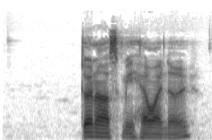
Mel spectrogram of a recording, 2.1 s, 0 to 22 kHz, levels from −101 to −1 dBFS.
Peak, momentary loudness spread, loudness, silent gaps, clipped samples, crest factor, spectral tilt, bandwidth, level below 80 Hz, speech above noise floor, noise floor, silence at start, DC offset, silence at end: -4 dBFS; 10 LU; -21 LUFS; none; under 0.1%; 20 dB; -3 dB/octave; 11.5 kHz; -62 dBFS; 55 dB; -77 dBFS; 0.8 s; under 0.1%; 0.2 s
